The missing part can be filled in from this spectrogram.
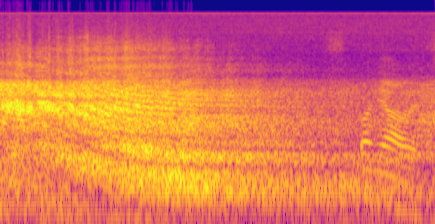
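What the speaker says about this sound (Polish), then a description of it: "Znowu nadlatuje, tak jakby mnie chciał skosić z tego lotniska." Propeller airplane passing low over an airfield at an aeroclub anniversary event, a loud, broad engine roar that fades slowly as it moves away, with people talking over it.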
